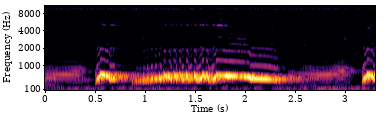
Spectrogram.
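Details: Collared dove, described as one that readily answers; one long purring coo lasting about two seconds, steady then softly falling, the start of another at the end, soft low background rumble.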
